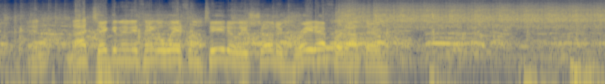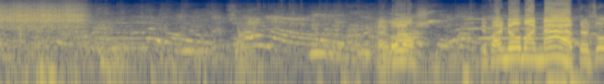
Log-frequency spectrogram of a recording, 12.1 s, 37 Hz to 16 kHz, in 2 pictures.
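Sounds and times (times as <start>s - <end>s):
crowd noise and voices: 0.0s - 12.0s.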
